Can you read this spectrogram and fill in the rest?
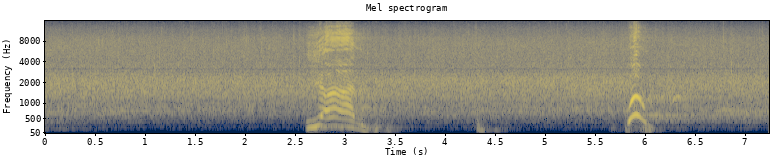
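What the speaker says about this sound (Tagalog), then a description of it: "Yan ang palakpak na gustong gumaling talaga." Steady clapping from a congregation at a worship service carries through the whole stretch, with a couple of loud shouted whoops rising above it.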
